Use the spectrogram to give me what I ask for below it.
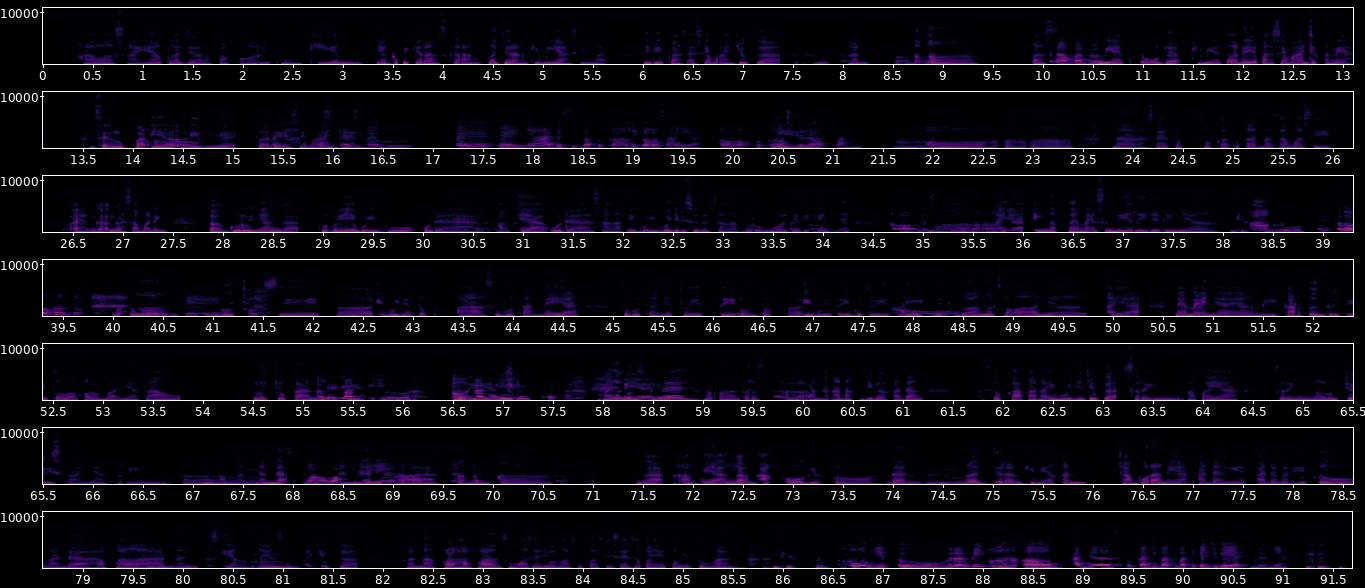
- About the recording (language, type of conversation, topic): Indonesian, unstructured, Apa pelajaran favoritmu di sekolah, dan mengapa?
- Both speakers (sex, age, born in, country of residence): female, 30-34, Indonesia, Indonesia; female, 35-39, Indonesia, Indonesia
- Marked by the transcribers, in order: unintelligible speech; distorted speech; chuckle; static; laughing while speaking: "Oh, gitu"; chuckle; unintelligible speech; laugh; chuckle; chuckle; laughing while speaking: "gitu"; chuckle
